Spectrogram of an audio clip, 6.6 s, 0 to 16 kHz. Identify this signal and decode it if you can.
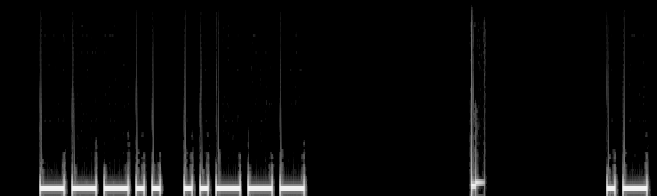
Morse code, heard as a keyed tone, about 15 wpm, 700 Hz. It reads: 82 A
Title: Common Cut Numbers - 2-Digit 15wpm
